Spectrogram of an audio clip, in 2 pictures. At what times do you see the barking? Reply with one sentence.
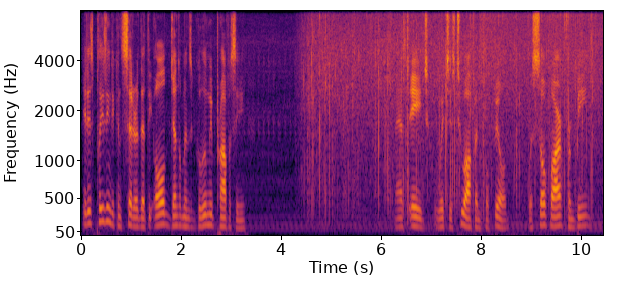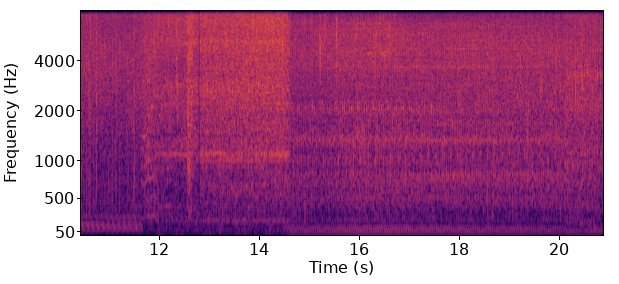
You can't hear the barking here.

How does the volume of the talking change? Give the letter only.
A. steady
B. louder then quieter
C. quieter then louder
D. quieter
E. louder
A.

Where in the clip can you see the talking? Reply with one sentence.
The talking can be heard from 0.0 to 3.3 s and from 6.2 to 10.2 s.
